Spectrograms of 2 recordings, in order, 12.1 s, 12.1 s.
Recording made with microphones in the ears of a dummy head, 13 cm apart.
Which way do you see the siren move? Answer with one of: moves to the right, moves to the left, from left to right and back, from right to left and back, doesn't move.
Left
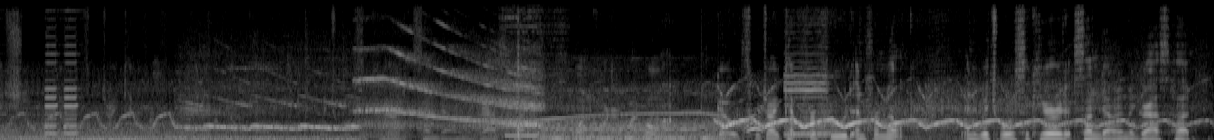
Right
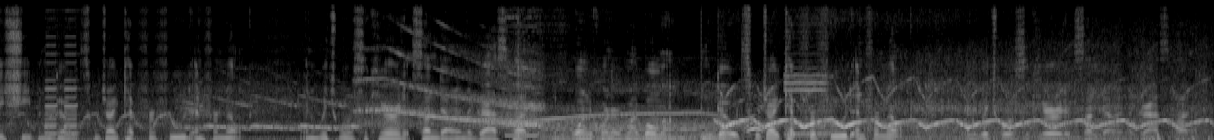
moves to the right.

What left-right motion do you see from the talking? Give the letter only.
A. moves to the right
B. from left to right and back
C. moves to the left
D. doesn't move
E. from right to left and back
C.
